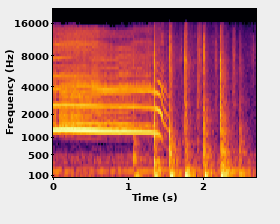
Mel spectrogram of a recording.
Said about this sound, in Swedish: Så fort jag hade läst klart så hörde jag ett skrik från övervåningen.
